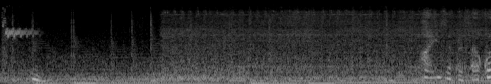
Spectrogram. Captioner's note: sighs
